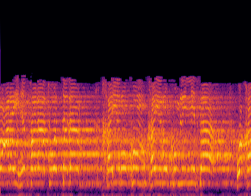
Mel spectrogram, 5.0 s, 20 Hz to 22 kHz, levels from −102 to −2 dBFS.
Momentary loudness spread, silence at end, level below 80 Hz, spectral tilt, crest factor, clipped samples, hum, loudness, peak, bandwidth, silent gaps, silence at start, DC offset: 4 LU; 0 s; -62 dBFS; -6.5 dB/octave; 14 dB; under 0.1%; none; -18 LUFS; -4 dBFS; 4.6 kHz; none; 0 s; under 0.1%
